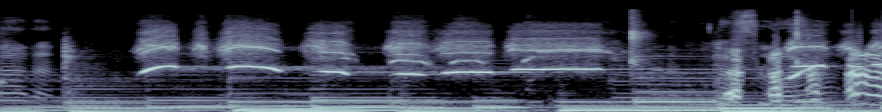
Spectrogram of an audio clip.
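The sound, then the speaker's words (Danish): A shrill, reedy whistle blown by a man on a grass blade, several wavering, squealing bursts, loud, with a buzzing lower drone beneath and a faint voice. “Nå, han laver shishiren. Ja. han sidder af shishi lige på den. Så er med græsstrået.”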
